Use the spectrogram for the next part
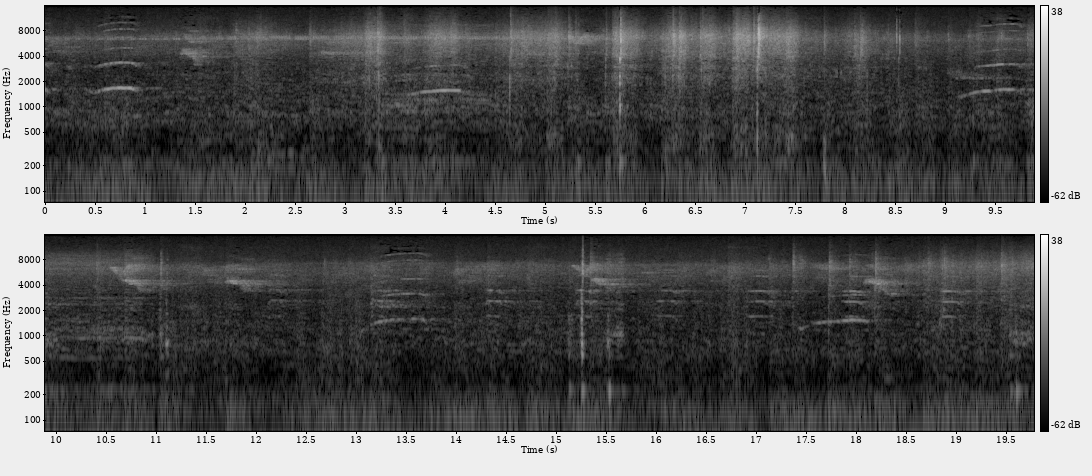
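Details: A frightened baby monkey, held by another monkey that won't release it, gives thin, arching squeals every few seconds, calling for its mother.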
